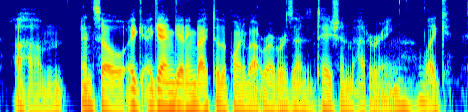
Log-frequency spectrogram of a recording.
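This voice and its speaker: A man with an American accent speaks at a moderate pace in a very deep, low pitch, with vocal fry and fairly even intonation. The recording is very clean and the background silent. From Texas, San Antonio. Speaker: religious scholar and author. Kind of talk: interview conversation. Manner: casual, many fillers and repetitions.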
